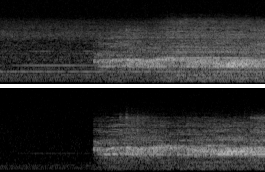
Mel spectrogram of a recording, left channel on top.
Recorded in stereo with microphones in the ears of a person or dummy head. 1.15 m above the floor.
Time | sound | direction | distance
0.9 | a bird | 10° right (ahead or behind) | 7 m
